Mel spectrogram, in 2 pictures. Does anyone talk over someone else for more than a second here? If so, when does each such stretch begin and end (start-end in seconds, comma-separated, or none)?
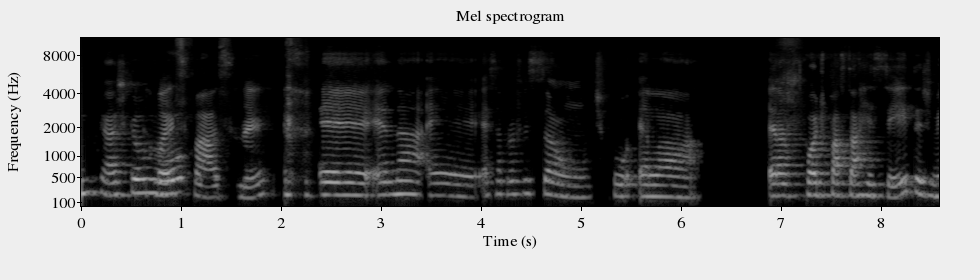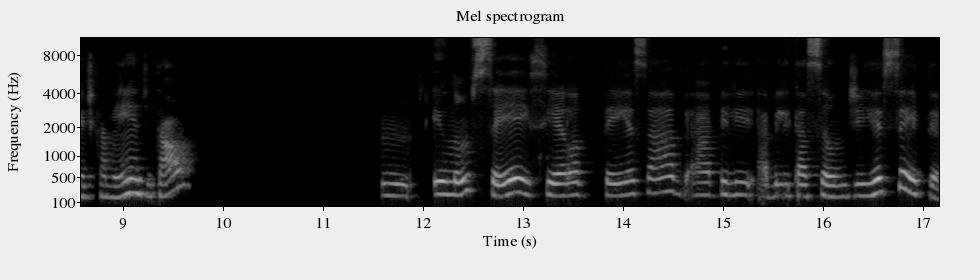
none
